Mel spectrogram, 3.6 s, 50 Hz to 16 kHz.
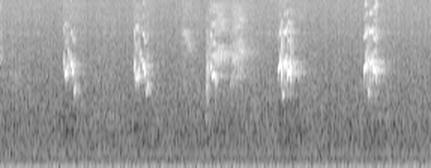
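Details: Budgerigar chirps for luring other birds into song: five short, bright, slightly buzzy chirps repeated roughly every 0.6 seconds against a quiet low hum.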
